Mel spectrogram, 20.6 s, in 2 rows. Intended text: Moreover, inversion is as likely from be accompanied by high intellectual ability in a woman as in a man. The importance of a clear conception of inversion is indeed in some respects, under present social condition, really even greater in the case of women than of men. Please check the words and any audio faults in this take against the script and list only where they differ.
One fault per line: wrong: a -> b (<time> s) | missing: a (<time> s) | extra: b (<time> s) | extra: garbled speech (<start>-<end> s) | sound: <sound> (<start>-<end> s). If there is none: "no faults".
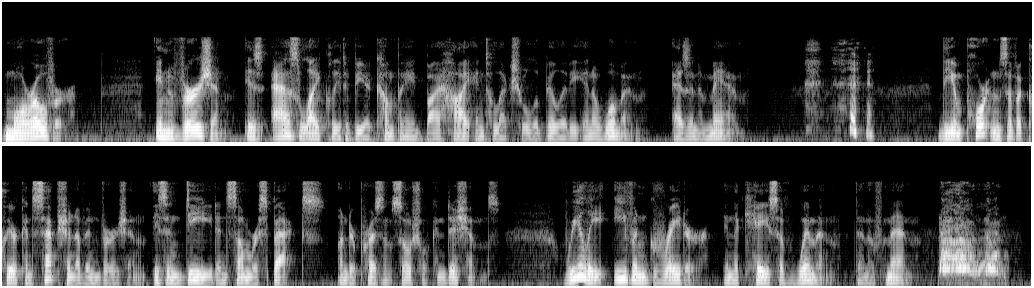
wrong: from -> to (3.4 s)
sound: laugh (8.0-8.7 s)
wrong: condition -> conditions (14.6 s)
sound: bark (19.7-20.4 s)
